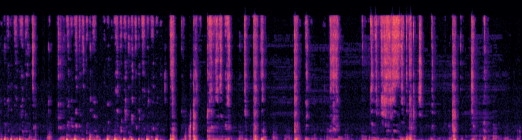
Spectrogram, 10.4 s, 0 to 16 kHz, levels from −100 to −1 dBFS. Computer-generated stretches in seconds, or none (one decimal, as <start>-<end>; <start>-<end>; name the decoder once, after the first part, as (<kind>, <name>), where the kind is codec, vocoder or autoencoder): none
